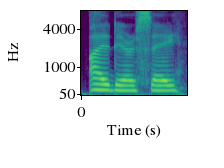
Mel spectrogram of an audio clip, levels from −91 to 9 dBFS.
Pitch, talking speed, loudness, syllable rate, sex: 180 Hz, 170 wpm, -14 LUFS, 3.3 syllables/s, female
